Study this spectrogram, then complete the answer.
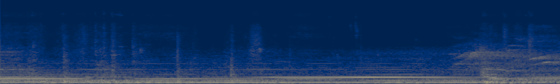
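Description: An elevator motor hums steadily.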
